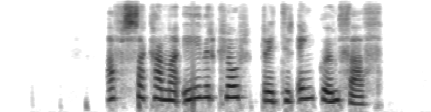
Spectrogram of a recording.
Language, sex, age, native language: Icelandic, female, 30-39, Icelandic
